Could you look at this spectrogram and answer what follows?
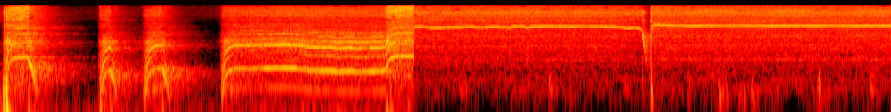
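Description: Air drill spinning a brake caliper hone in a floor jack's oiled steel cylinder bore to clean out surface rust. A few short trigger blips come first, then from about a second in it runs at a steady high whine.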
